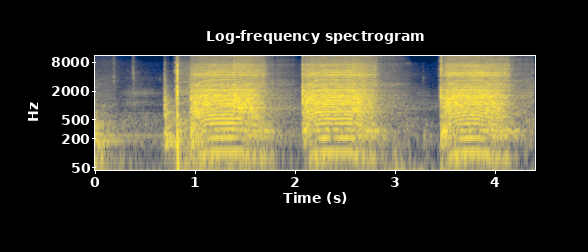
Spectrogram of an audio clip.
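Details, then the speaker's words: Exmark Quest zero-turn mower, fairly new aftermarket (non-OEM Briggs) starter with its gear stripped, solenoid contacts jumped: three short bursts of high free whirring with no engine turnover, the starter spinning without engaging; the jammed gear is suspected to have blown a fuse. "And you can hear it's just spinning the starter. So, what I'm thinking happened is when that gear got jammed up in there, maybe it blew a fuse."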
